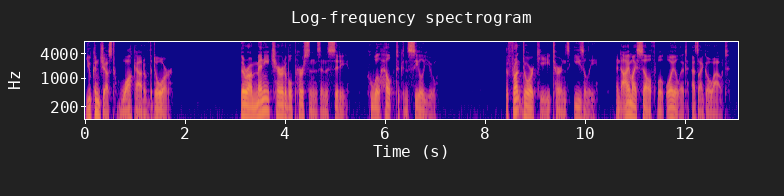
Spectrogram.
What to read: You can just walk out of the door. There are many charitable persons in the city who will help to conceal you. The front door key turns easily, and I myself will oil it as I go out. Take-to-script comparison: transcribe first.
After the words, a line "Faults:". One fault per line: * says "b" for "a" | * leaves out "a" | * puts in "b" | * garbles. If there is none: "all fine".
You can just walk out of the door. There are many charitable persons in the city who will help to conceal you. The front door key turns easily, and I myself will oil it as I go out.
Faults:
all fine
